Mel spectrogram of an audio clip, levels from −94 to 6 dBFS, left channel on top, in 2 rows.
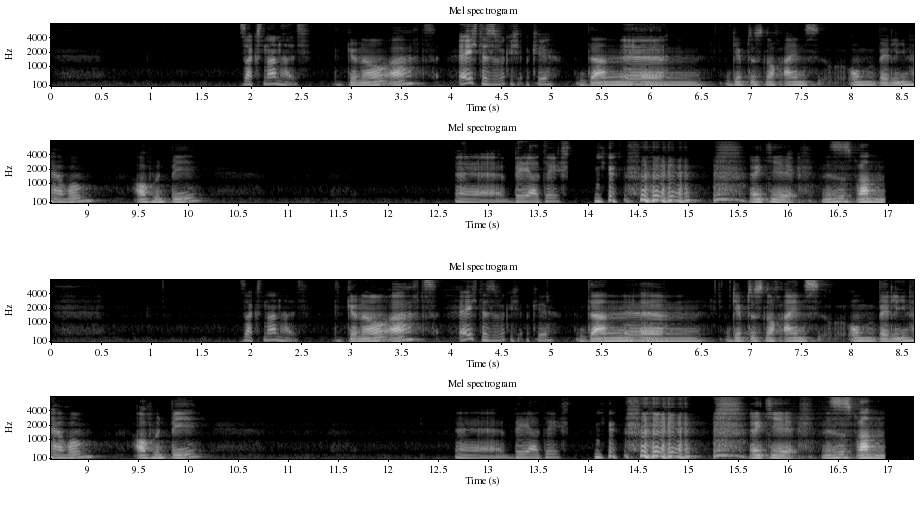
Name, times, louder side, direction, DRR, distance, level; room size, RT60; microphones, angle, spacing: voice 1, 1.9-2.5 4.1-5.0 5.7-6.2 12.7-13.8 14.1-14.3, left 3 dB, 75° left, 6.6 m, -38 dB
voice 2, 3.0-3.8 5.4-9.1 9.5-10.1 14.4-17.0, right 2 dB, 70° right, 7.5 m, -32 dB
head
